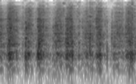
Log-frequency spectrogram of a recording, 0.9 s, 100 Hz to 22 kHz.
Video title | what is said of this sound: INI VOL.9 PALING OP? 😱 REVIEW Blokees Hero Infinity VOL.9 | dengerin suaranya padat banget. Serius ini adalah naga asli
